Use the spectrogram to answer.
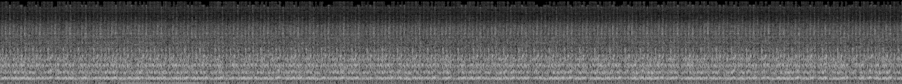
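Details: Ford Focus 1.6 TDCi diesel idling warm, noise only appears when the engine is warm; an extra hard clattery knock rides over the even idle roughly once a second, cause unknown.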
